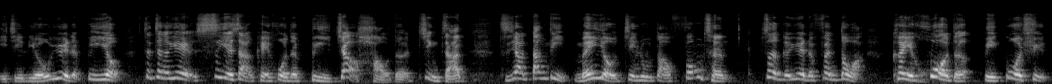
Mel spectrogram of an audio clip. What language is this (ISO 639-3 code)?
zho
